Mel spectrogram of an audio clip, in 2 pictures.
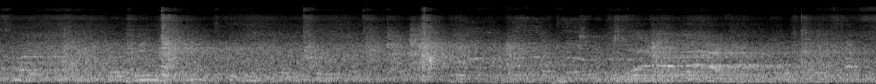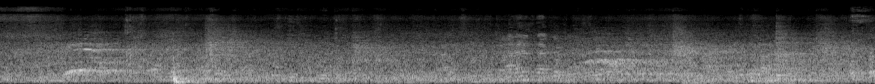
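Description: Skates scrape and hiss across ice in a large echoing hall.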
